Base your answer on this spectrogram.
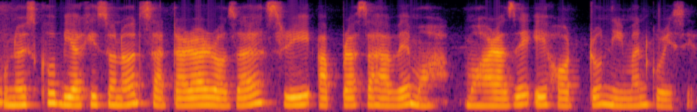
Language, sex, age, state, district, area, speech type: Assamese, female, 30-45, Assam, Biswanath, rural, read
